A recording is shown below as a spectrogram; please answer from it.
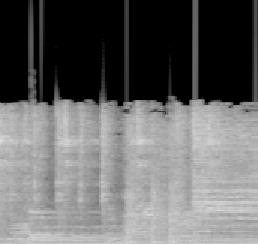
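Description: Live country-blues band playing an instrumental passage: electric guitar over a drum kit, with a steady bass line underneath.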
